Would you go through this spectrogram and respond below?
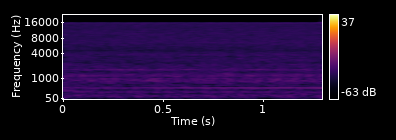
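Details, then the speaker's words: Undersized return air vent with vibrating louvers, air velocity too high: after the noise stops, the ringing builds back slowly from faint to a steady mid-pitch tone over the air hiss as the louvers vibrate again; singing return vent. "ringing noise it's called a singing return air vent the vent has two high velocity it's making turbulence and these things are ringing"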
